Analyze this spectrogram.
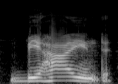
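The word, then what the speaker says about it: behind: আছে দা Wolf stood বিহাইন্ড নেকরেটি দাঁড়িয়েছিল পেছনে এখানে আই এন ডি আই এন্ড হিসেবে উচ্চারিত হয় দা হর্স কার পেছনে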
